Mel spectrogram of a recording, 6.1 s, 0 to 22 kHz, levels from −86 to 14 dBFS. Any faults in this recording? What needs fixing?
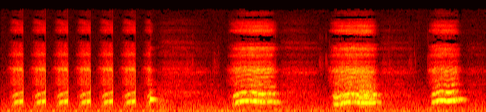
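A broken-record loop is already under way at 0 s and runs until 1.87 s. A 0.28 s fragment repeats six times, replacing the original sound. This is likely a stalled player or stream resending its last buffer. Keep playback buffers filled and detect stalls before repeating stale data.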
